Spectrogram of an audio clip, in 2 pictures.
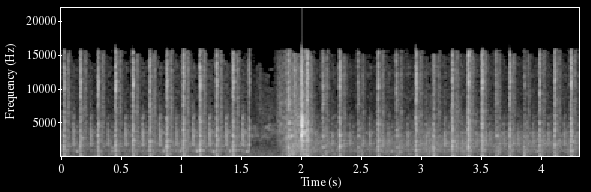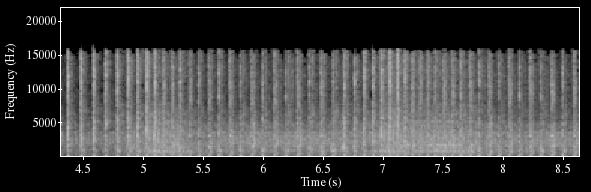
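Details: Early Kohler K181 8 hp single-cylinder engine for a Panzer T75 tractor, first bench run: sharp punchy pops about five a second, firing a little hard because early K181s have no decompression lobe on the cam.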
